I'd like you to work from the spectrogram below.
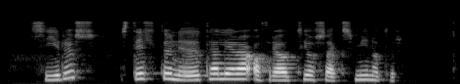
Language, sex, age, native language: Icelandic, female, 40-49, Icelandic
